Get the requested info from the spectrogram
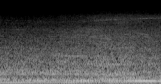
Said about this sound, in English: Pedal to the metal, this agrarian duo drives off through the New York traffic, hoping to inspire future urban farmers.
